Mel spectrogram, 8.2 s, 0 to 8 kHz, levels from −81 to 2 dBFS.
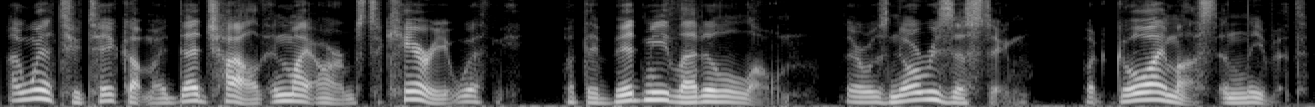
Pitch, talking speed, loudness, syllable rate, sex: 155 Hz, 250 wpm, -18 LUFS, 5.7 syllables/s, male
